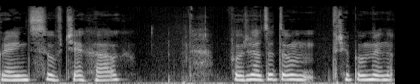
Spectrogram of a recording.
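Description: Her medium-pitched voice stays monotone, the woman's intonation flat throughout. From eastern Ukraine, Dnipropetrovsk. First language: Ukrainian or Russian (speaking Czech). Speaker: visual artist. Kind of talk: interview. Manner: halting.

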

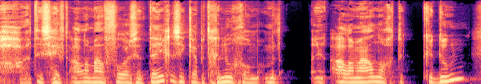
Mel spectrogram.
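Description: This man speaks at a fairly slow pace in a fairly high, somewhat breathy voice with ordinary pitch variation. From Netherlands, Eindhoven (Brabant). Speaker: gynaecologist, professor. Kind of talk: interview. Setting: at home.

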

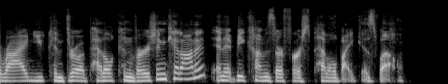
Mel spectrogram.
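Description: Speaking at a very fast pace, a woman with an American accent has a fairly low pitch, and the sound is dry and close with no echo. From US Midwest, central Missouri. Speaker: bike company employee. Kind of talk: interview.

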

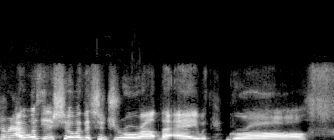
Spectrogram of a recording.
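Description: Her high voice, in a British accent, moves at a fairly slow pace while this woman's pitch swings very widely. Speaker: podcast co-host. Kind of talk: conversational.

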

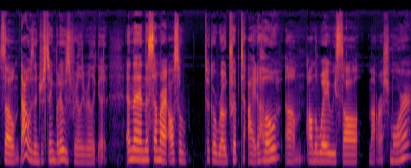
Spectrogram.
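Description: A woman with an American accent has an ordinary speaking voice, medium in pitch with fairly even intonation, in a very clean recording with a silent background. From eastern Iowa. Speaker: college radio co-host, nursing student. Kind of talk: casual chat; event announcements. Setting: studio.

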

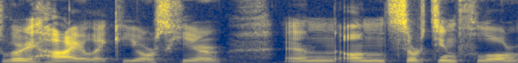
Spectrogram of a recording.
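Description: A woman at a moderate pace, very clean recording with a silent background. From Ukraine, Kyiv area. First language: Ukrainian or Russian. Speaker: refugee from the war in Ukraine. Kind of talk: interview. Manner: halting.

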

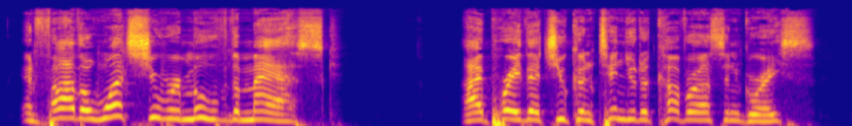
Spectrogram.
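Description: The recording is very clean, with a silent background. The speaker has an American accent, a moderate pace and ordinary pitch variation. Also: man, extremely high pitch for a man. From Texas, Dallas area. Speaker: pastor. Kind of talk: public prayer; introduction to an audience.

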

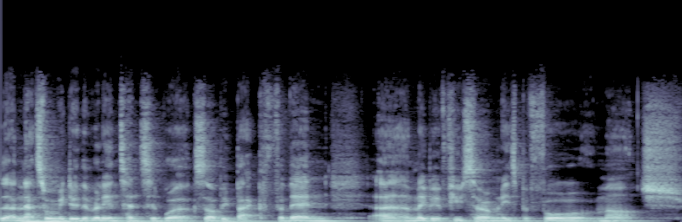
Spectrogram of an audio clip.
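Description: A man speaks at a moderate pace with a very deep, low pitch, and audible room echo surrounds his voice. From UK. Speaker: shamanic healer and author. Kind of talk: casual interview chat. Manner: halting, many repeated words.

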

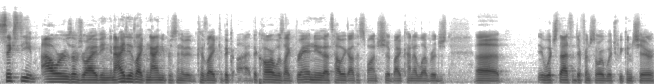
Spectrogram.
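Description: Speaking very fast, a man uses a Midwestern American accent. His fairly low voice has ordinary pitch variation. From Indiana, US Midwest. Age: 20s. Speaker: digital marketer and entrepreneur. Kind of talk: podcast interview. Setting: studio.

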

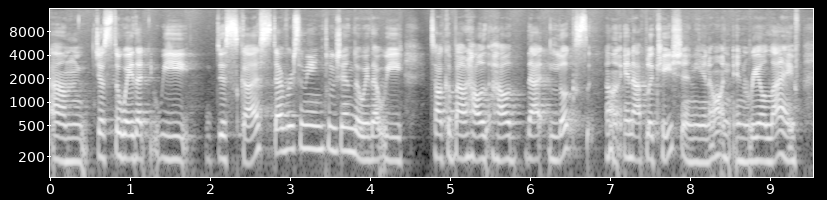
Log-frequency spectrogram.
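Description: Speech with an American accent comes at a moderate pace, with fairly even intonation and very even loudness. Audible room echo and noticeable background noise are present. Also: woman, medium pitch for a woman. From US, Los Angeles, California. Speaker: program officer, former mentee. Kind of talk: podcast interview.

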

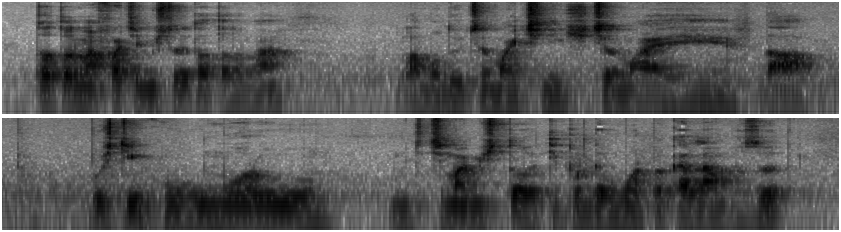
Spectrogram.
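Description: Noticeable background noise sits behind a man at a medium pitch. He talks at a fairly quick pace in a monotone, flat intonation, with long, frequent pauses. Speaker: IT executive and amateur pilot. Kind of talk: interview.

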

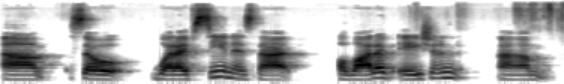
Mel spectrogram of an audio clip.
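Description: A woman's plain, everyday voice with an American accent, medium in pitch and ordinary in its pitch variation. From Southern California, with childhood in Korea. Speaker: career and executive coach. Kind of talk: interview conversation.

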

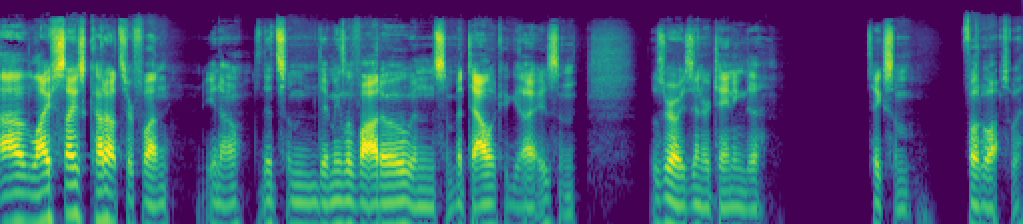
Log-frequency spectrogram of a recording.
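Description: On a very clean recording with a silent background, a man with an American accent speaks at a moderate pace in a very deep, low voice. His intonation is fairly even, he takes long, frequent pauses, and the sound is dry and close with no echo. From Texas, Dallas area. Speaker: sales operations specialist. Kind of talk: casual interview. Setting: office studio.

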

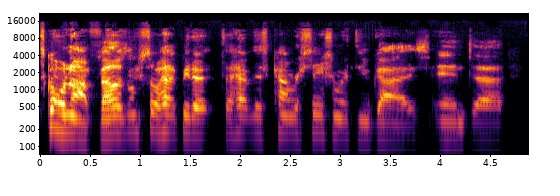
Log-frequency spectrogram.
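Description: A man with an ordinary speaking voice talks at a moderate pace with fairly even intonation. The sound is dry and close with no echo, over a quiet background. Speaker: NBA journalist guest.

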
